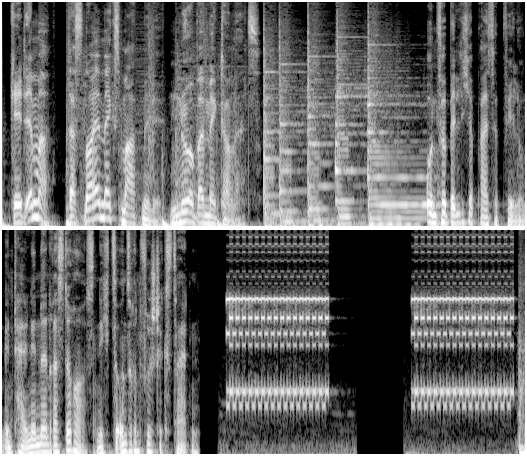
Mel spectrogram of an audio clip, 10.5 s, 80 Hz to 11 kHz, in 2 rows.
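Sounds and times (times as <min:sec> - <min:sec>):
speech: 0:00.1 - 0:02.8, 0:04.2 - 0:07.2
telephone ringing with a bright trilling bell tone: 0:07.4 - 0:08.7, 0:09.3 - 0:10.4.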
